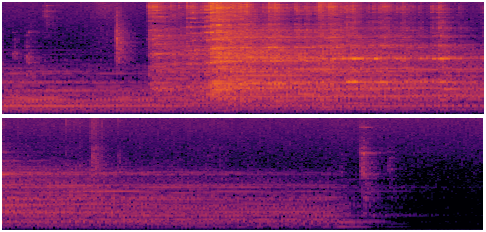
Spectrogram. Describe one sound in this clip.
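Piano strings are struck inside the piano and ring out with a resonant, slowly fading sound.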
